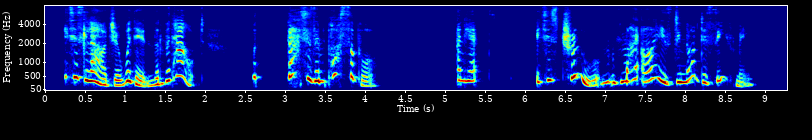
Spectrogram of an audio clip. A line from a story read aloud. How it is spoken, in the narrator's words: she exclaimed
